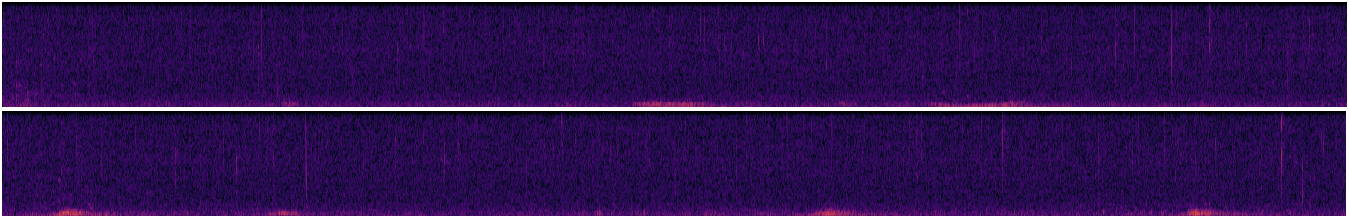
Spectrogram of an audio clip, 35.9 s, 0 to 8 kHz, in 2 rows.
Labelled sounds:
0.1	0.4	water noise, 1.4 to 2.0 kHz

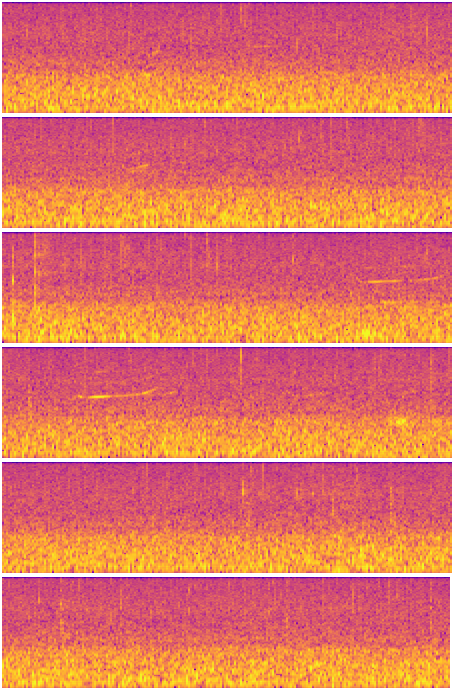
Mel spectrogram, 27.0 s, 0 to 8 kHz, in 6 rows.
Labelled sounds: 5.7	6.0	killer whale, northern resident, A clan, AA subclan, A04 pod, 1.9 to 2.2 kHz
12.6	13.4	killer whale, northern resident, A clan, AA subclan, A04 pod, 2.0 to 2.6 kHz
14.2	15.1	killer whale, northern resident, A clan, AA subclan, A04 pod, 1.9 to 3.0 kHz

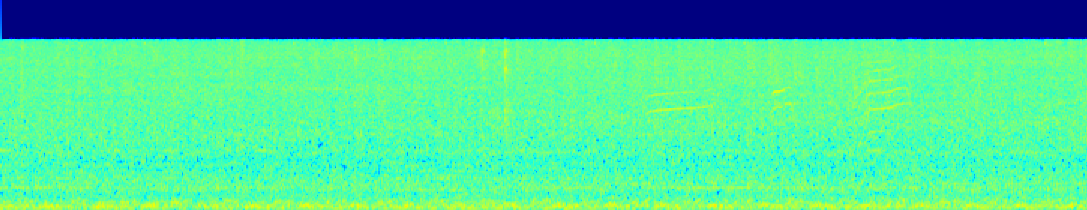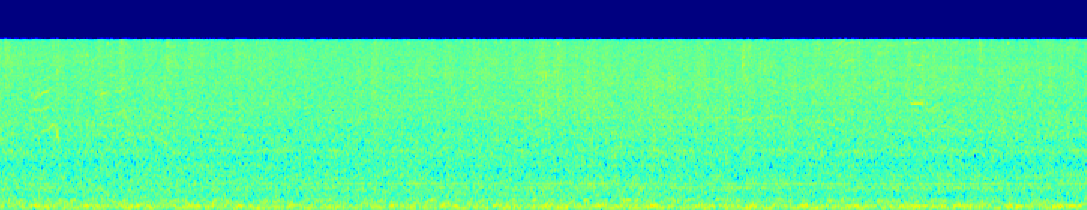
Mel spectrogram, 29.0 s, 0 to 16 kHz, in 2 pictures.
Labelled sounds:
8.5	9.7	killer whale, Bigg's (transient), call T01, 1.4 to 3.7 kHz
10.1	10.8	killer whale, 1.4 to 4.3 kHz
11.3	12.3	killer whale, Bigg's (transient), call T01, 0.75 to 5.7 kHz
14.8	15.4	killer whale, 0.84 to 3.6 kHz
15.6	16.3	killer whale, 0.94 to 3.5 kHz
25.5	26.0	killer whale, 4.0 to 8.0 kHz
26.4	27.0	killer whale, 1.9 to 7.6 kHz

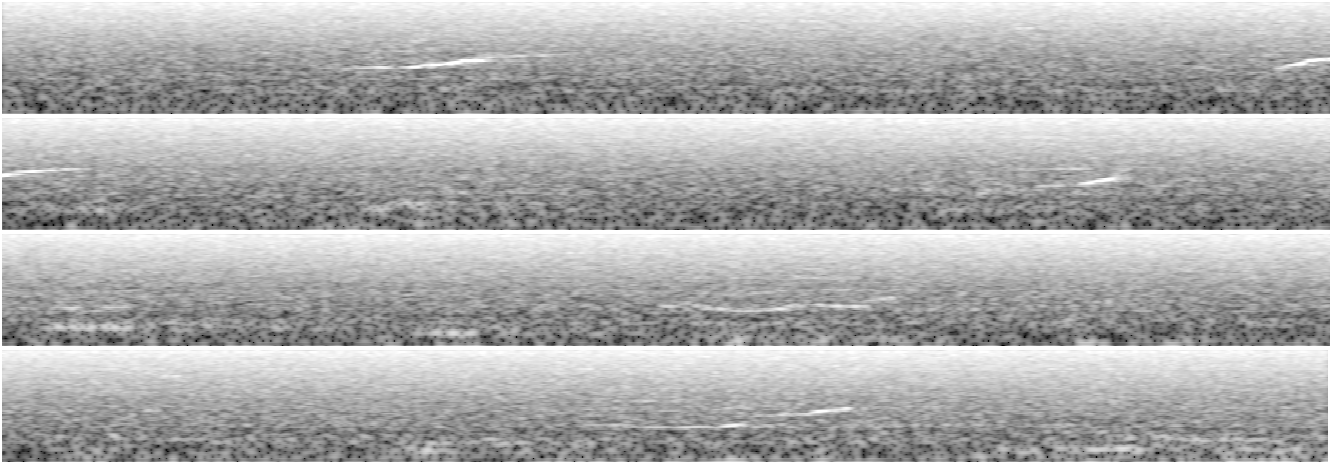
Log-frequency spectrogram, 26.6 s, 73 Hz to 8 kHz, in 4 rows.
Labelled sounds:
2.4	2.6	humpback whale, 0.80 to 0.93 kHz
6.6	7.1	humpback whale, 0.80 to 0.96 kHz

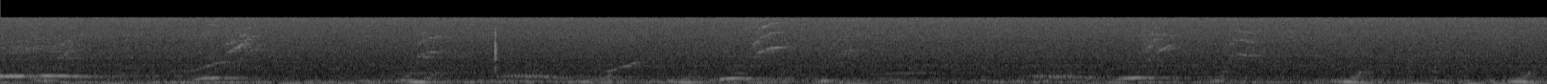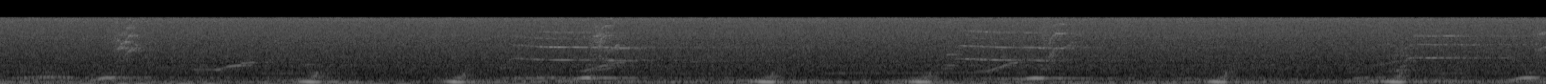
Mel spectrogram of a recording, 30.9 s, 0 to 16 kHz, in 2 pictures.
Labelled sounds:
7.6	7.9	humpback whale, 1.5 to 2.2 kHz
12.4	12.6	humpback whale, 1.3 to 1.5 kHz
20.6	21.9	humpback whale, 0.80 to 4.3 kHz
25.0	26.0	humpback whale, 0.99 to 4.5 kHz
29.5	30.1	humpback whale, 1.1 to 3.7 kHz

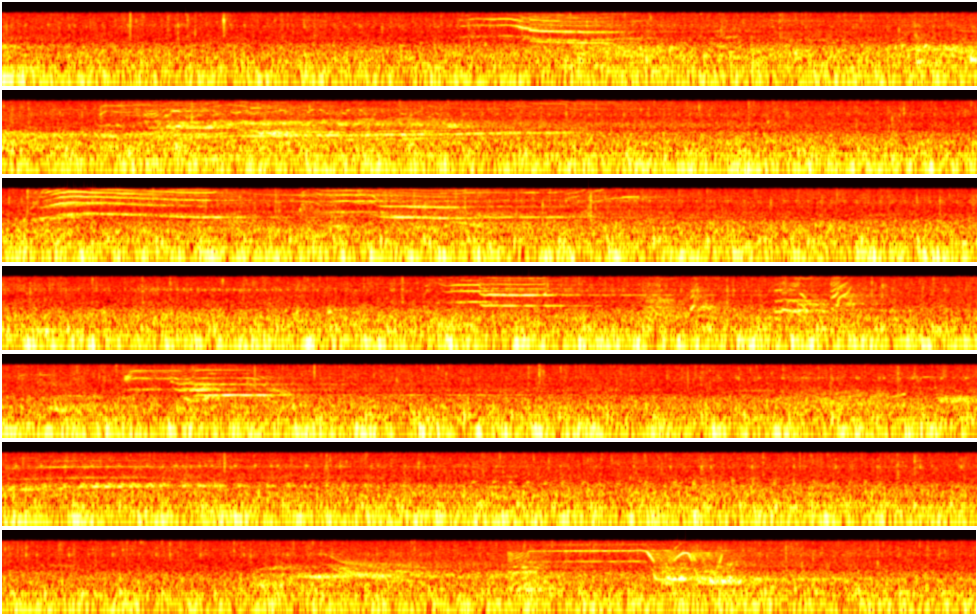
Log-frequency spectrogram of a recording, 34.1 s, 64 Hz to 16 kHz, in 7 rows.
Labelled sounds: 2.3	3.3	killer whale, northern resident, G clan, 1.0 to 7.9 kHz
5.4	6.4	killer whale, northern resident, G clan, 0.78 to 5.9 kHz
7.1	7.8	killer whale, northern resident, G clan, 0.88 to 1.1 kHz
9.9	12.6	killer whale, northern resident, G clan, 0.97 to 7.9 kHz
15.6	16.0	killer whale, northern resident, G clan, 3.1 to 3.4 kHz
16.8	17.5	killer whale, northern resident, G clan, 1.1 to 7.2 kHz
18.8	19.0	killer whale, northern resident, G clan, 1.9 to 2.7 kHz
20.1	20.9	killer whale, northern resident, G clan, 0.84 to 7.7 kHz
23.1	23.4	killer whale, northern resident, G clan, 1.3 to 1.5 kHz
24.5	25.2	killer whale, northern resident, G clan, 0.81 to 5.6 kHz
30.5	31.3	killer whale, northern resident, G clan, 0.78 to 2.1 kHz
31.9	32.6	killer whale, northern resident, G clan, 1.8 to 6.2 kHz

